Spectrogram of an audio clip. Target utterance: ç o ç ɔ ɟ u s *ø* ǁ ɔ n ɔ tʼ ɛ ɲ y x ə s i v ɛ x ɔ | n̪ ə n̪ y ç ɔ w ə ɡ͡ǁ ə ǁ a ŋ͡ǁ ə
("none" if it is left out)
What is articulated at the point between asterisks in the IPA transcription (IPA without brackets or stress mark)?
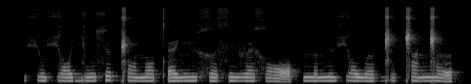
ø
